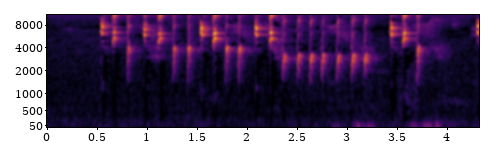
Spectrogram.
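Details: European goldfinch singing, recorded 7 March 2021: a fast run of bright, high twittering notes, sharp chips alternating with slightly lower buzzy syllables at about two per second, going quiet before the end.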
